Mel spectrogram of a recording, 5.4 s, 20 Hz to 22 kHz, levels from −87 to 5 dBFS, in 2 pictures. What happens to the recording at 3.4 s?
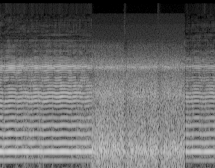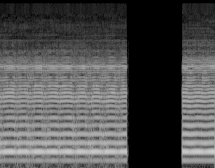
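Nothing goes wrong at 3.4 s; the music plays through that moment intact, with no dropout, click or distortion.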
